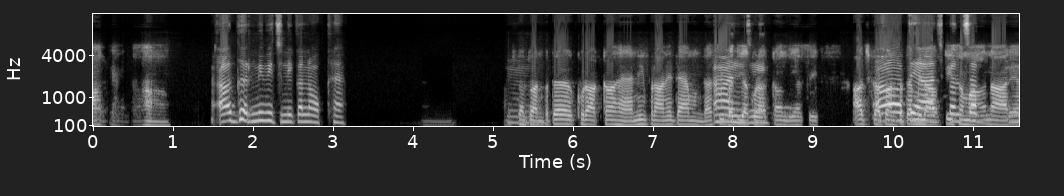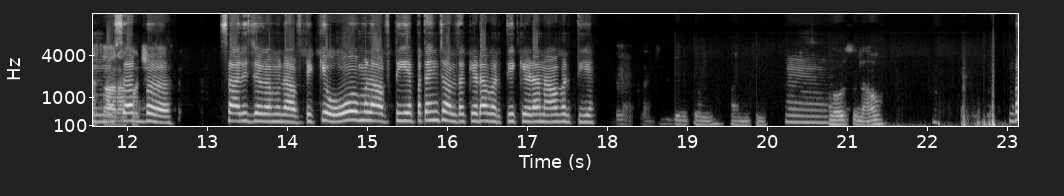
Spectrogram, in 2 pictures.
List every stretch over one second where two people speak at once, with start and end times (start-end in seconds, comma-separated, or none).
9.8-12.2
